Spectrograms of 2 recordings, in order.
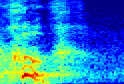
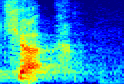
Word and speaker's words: chuk: The Hebrew word chuk is pronounced like the word hook, so it's probably hook, cook. Not like the word chuck.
